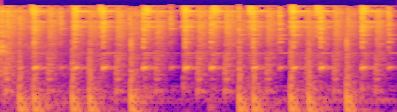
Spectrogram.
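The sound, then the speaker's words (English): A loud, steady percussion groove with deep thumping drum hits and bright, clanking metallic strikes, repeating in a driving rhythm with no voices. “So we've got um, this the beat you're hearing fade in right now, which I will tell you as soon as I open up the file.”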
